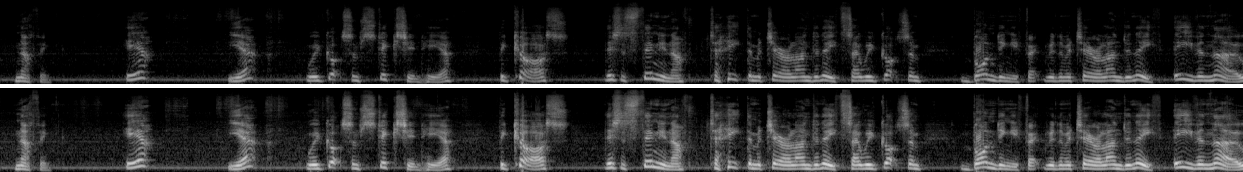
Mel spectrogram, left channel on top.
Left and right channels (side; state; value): left; quieter; 10.4 dB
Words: Nothing. Here? Yeah, we've got some sticks in here because this is thin enough to heat the material underneath. So we've got some bonding effect with the material underneath, even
